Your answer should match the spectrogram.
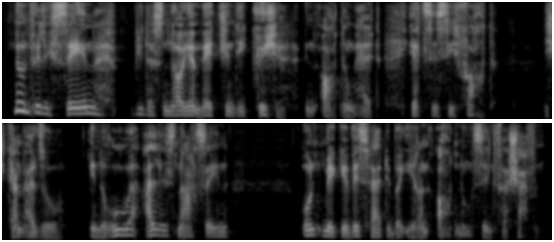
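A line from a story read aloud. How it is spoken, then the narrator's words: Tearful, slightly trembling voice. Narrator (German): wischte sie eine Träne aus dem Augenwinkel und sagte mit etwas zitternder Stimme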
